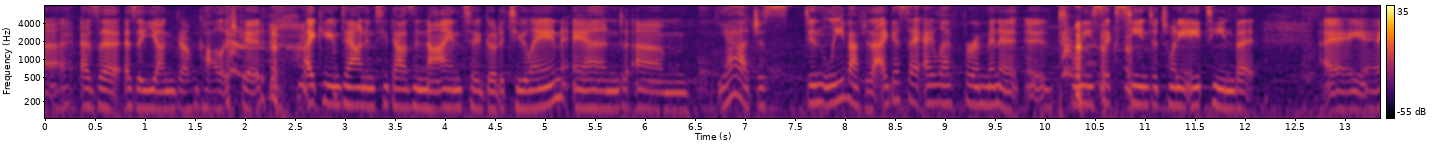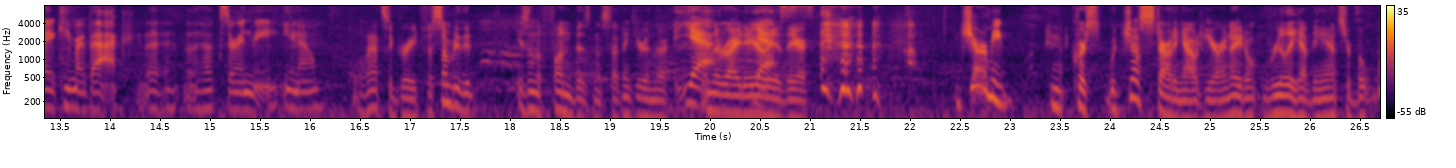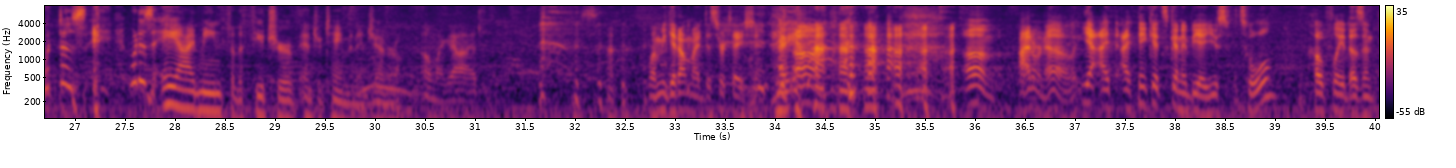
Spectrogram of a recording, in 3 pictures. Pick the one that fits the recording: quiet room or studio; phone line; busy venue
busy venue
